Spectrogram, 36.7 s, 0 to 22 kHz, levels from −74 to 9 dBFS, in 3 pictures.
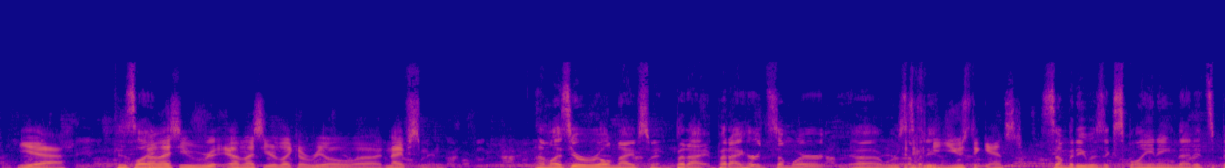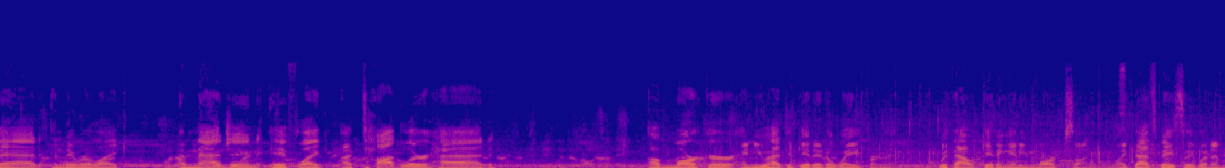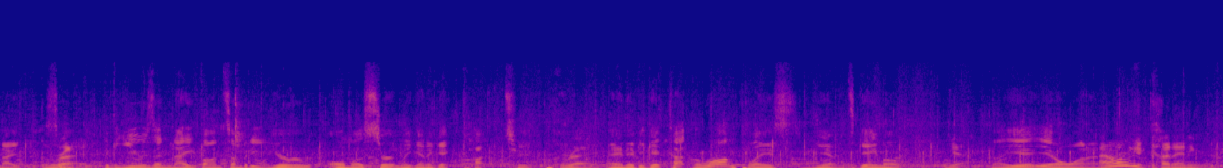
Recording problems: chatter from many people; noticeable; throughout; 10 dB below the speech

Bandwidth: 14 kHz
